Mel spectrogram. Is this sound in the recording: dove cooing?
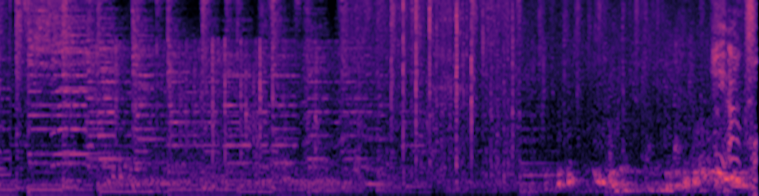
yes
